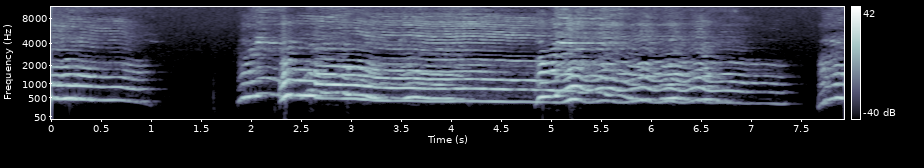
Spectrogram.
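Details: Two pet Alaskan Malamutes, Jazzy and Ben, howling: one smooth harmonic howl fading after a second, then after a short silence overlapping long, wavering howls that slide and hold for several seconds, with another howl rising at the end.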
